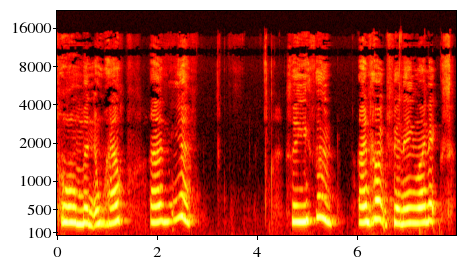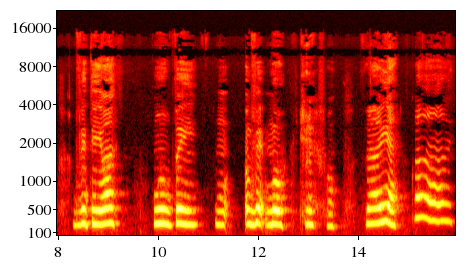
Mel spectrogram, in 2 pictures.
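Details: Adult woman with cerebral palsy speaking to camera; dysarthria (cerebral palsy).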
